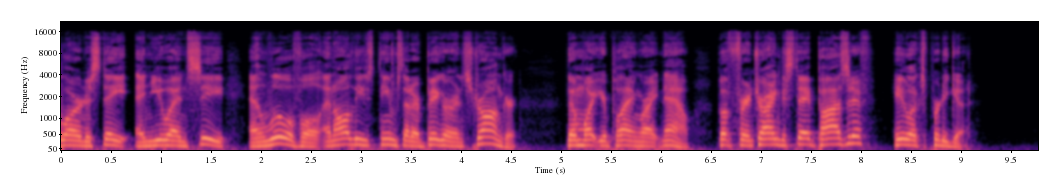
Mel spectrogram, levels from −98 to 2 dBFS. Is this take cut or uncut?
cut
